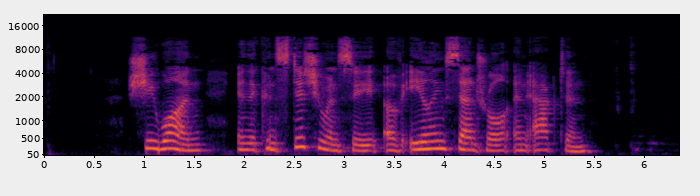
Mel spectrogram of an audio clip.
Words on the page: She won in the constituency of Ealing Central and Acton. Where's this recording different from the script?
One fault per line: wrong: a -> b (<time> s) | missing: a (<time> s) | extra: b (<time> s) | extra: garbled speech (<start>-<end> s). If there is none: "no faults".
no faults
